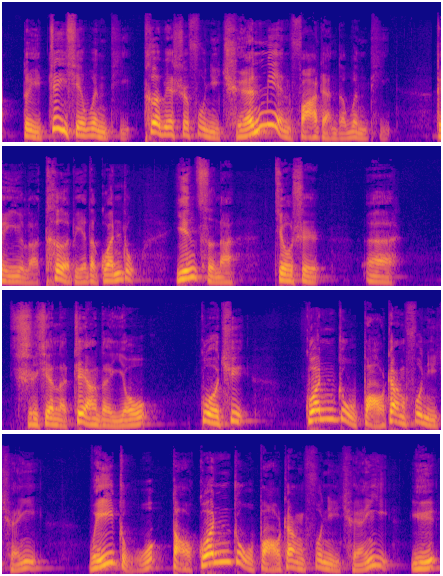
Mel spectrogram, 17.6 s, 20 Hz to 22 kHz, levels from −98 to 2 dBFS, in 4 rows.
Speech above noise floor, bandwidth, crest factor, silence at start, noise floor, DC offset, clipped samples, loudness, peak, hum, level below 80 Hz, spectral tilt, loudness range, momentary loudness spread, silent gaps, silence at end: 34 dB; 16.5 kHz; 20 dB; 0.2 s; -55 dBFS; under 0.1%; under 0.1%; -22 LUFS; -2 dBFS; none; -58 dBFS; -6.5 dB/octave; 4 LU; 13 LU; none; 0 s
